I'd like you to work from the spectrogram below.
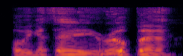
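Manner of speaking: normal talking voice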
